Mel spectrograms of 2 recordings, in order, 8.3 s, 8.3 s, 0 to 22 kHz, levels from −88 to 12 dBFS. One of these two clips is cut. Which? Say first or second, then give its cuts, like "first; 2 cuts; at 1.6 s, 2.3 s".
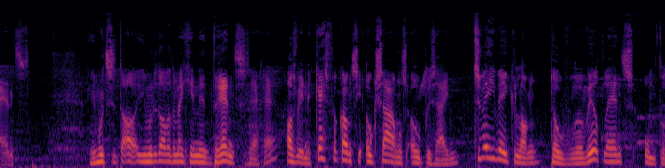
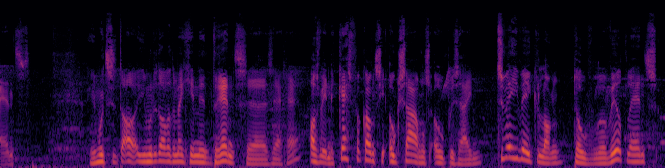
first; 1 cut; at 3.1 s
